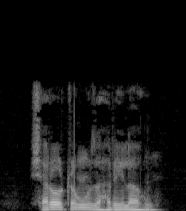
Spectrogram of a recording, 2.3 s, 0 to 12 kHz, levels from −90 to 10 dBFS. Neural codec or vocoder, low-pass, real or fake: none; 7.2 kHz; real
